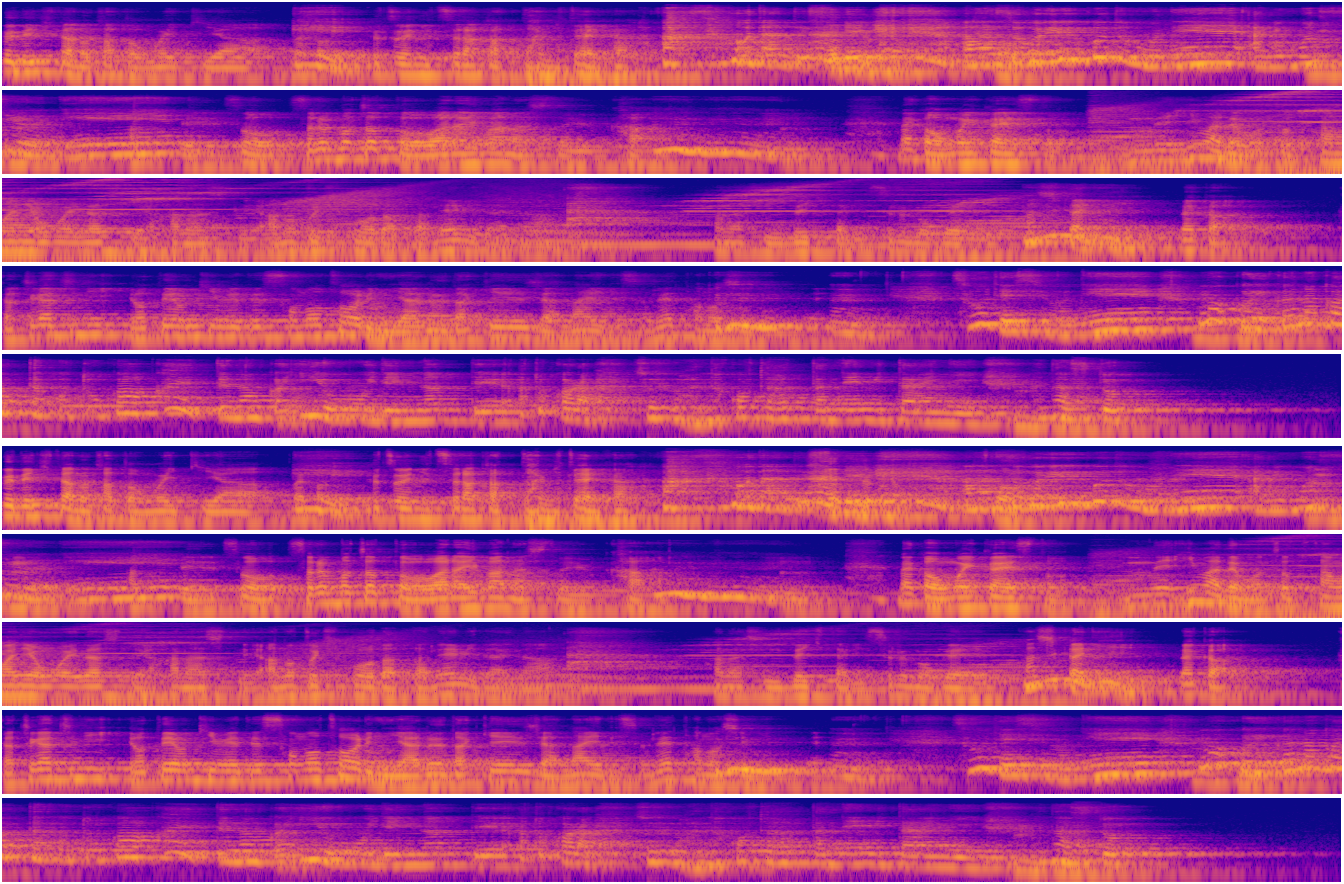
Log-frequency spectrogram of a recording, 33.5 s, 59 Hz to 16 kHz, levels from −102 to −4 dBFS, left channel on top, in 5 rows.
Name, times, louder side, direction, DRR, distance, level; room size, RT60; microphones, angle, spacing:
voice 1, 0.0-1.5 2.0-3.2 4.0-4.4 4.9-5.1 6.5-7.0 7.6-10.0 10.6-16.2 17.0-19.5 20.1-24.2 26.0-26.4 31.8-32.3, right 2 dB, 65° right, 7 dB, 1.2 m, -34 dB
voice 2, 3.3-7.6 9.9-10.7 16.2-16.9 18.5-19.1 23.7-24.0 24.2-32.4, left 1 dB, 20° left, -2 dB, 2.6 m, -33 dB
sound 1, 12.1-18.8, left 3 dB, 55° left, 1.3 m, -44 dB
13.5 x 7.5 x 6.5 m, 1.3 s
head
